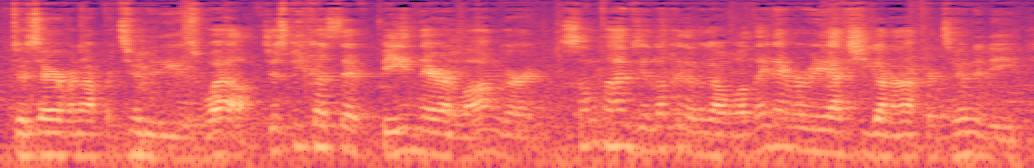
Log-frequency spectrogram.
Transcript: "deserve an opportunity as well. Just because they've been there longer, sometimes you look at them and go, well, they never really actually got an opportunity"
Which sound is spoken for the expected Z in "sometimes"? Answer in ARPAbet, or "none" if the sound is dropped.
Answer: Z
